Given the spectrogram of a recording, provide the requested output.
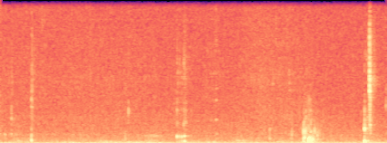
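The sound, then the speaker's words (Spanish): Quiet mouth sounds of someone sipping water: a few soft slurps and a gulp scattered over a few seconds against a low background rumble, with no talking. “tras un sorbito de agua, puedo decir que la afirmación es un mito.”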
